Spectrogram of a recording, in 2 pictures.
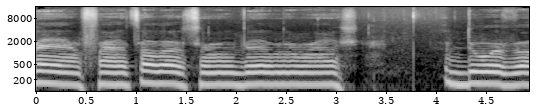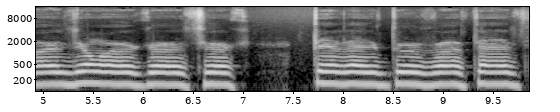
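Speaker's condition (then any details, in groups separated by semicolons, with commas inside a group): ALS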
